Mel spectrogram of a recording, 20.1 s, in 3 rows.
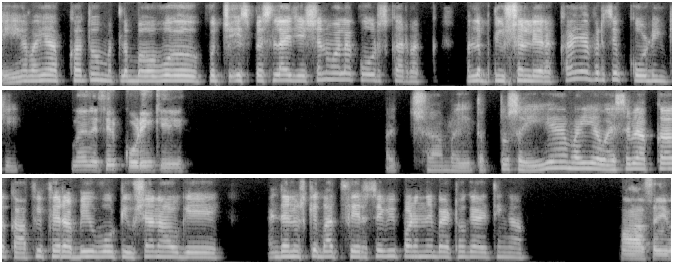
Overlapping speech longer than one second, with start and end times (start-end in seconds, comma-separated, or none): none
